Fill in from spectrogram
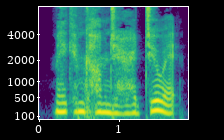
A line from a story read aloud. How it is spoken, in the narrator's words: Daniil pants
